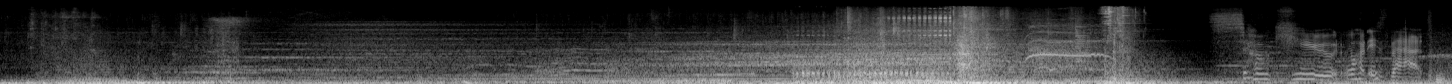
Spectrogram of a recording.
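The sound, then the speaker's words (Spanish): The killer sloth creature in a trailer for the summer slasher film Slaughterhouse growls and lets out shrill, wavering squeals over a dense, rumbling cinematic backdrop, loud and continuous, swelling toward the middle before a final screeching cry. “Escucha cómo hace el perezoso asesino.”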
